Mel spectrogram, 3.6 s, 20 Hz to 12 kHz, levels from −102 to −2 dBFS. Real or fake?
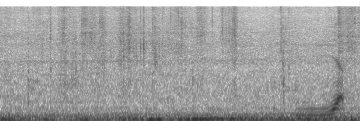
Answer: real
